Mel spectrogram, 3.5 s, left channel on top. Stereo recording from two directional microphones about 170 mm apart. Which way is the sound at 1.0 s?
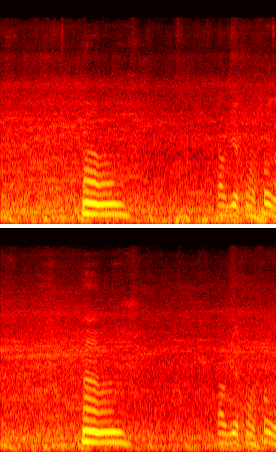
40° right (ahead or behind).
